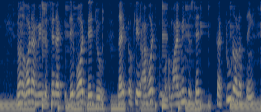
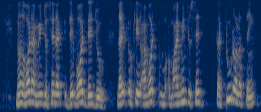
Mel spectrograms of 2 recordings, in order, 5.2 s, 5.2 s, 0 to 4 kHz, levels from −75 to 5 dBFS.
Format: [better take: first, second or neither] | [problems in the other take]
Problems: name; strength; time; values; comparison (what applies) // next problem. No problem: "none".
second | background sound (Bass guitar); 4 dB below the speech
